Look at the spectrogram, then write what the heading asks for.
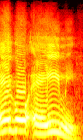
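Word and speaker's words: ἐγώ εἰμι: de dios yagüe y en griego se pronuncia ego e imi yo soy el que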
